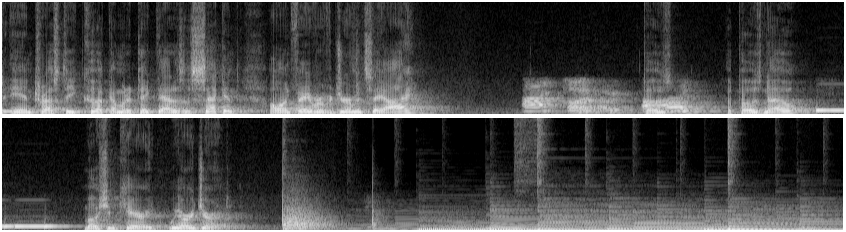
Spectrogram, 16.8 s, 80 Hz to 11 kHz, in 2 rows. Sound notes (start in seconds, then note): 8.1 phone beeping; 11.2 gavel banging; 11.9 peaceful music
